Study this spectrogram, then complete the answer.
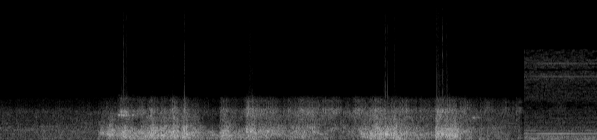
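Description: A tracked excavator tips over and thuds onto rocky ground.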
